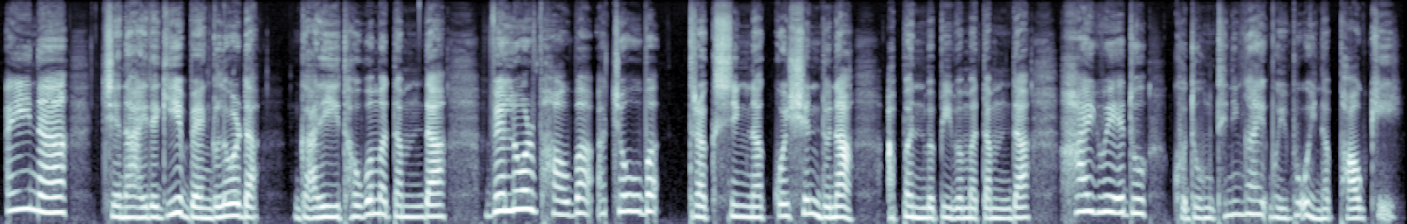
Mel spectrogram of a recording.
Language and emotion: Manipuri, fearful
